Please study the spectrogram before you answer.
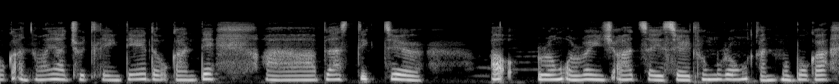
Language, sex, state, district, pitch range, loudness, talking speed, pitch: Mizo, female, Mizoram, Aizawl, 205-230 Hz, -18 LUFS, 145 wpm, 220 Hz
